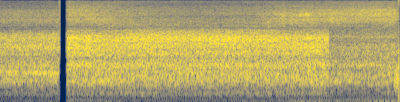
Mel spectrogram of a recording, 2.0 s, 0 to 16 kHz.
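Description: Cockpit noise of a Van's RV-6A in flight: a steady drone of engine, propeller and air with a low hum under it. The sound drops out for an instant about a third of a second in, then carries on, and the upper hiss eases off near the end.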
